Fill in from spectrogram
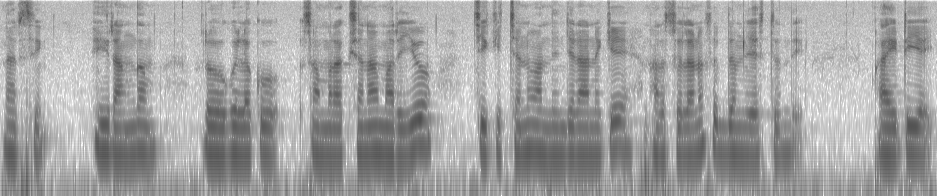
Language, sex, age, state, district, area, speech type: Telugu, male, 18-30, Andhra Pradesh, East Godavari, rural, spontaneous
